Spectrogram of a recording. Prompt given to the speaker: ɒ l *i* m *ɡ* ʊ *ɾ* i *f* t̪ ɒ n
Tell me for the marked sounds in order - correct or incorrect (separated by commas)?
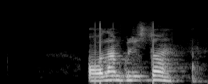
incorrect, correct, incorrect, incorrect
